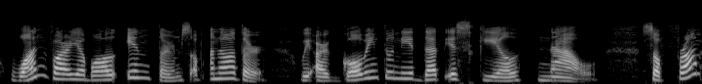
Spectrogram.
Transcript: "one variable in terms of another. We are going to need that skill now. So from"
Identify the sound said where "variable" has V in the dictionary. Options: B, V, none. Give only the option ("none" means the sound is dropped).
V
